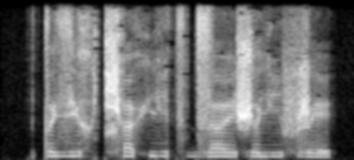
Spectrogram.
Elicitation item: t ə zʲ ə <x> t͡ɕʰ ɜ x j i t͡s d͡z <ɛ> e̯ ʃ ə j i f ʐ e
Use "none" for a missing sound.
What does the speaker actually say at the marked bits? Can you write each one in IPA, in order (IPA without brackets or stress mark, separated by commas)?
x, ɜ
